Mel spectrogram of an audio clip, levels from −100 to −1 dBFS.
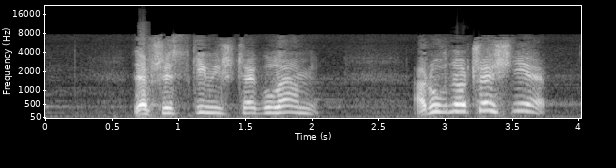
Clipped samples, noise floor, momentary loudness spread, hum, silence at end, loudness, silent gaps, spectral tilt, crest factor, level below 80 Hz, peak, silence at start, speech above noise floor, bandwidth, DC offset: under 0.1%; -48 dBFS; 11 LU; none; 0.3 s; -14 LUFS; none; -5 dB/octave; 16 dB; -52 dBFS; 0 dBFS; 0.65 s; 35 dB; 8.6 kHz; under 0.1%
